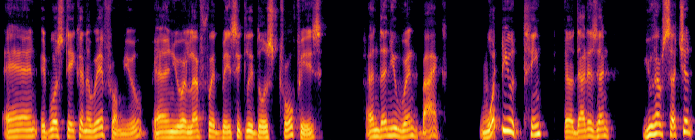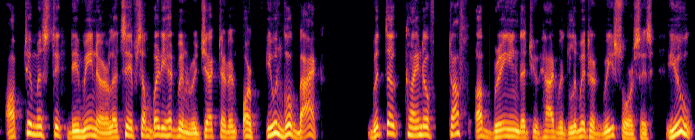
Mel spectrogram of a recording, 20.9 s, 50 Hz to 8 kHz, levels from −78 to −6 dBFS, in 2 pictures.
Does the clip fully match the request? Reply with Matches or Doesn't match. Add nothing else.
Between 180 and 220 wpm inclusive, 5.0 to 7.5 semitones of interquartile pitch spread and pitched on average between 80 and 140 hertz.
Doesn't match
